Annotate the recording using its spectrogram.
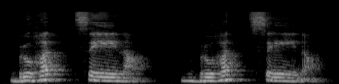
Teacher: त एंड स coming together बृहत सेना बृहत सेना त एंड स भाषा रूपा बृहत सेना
